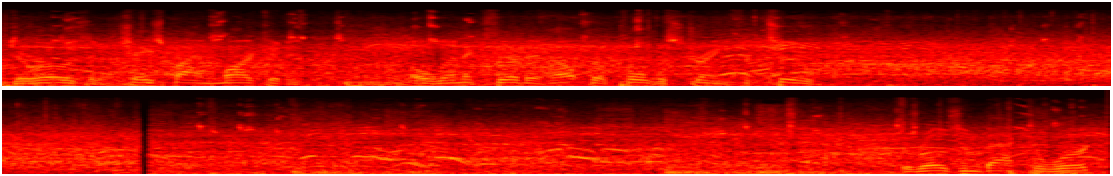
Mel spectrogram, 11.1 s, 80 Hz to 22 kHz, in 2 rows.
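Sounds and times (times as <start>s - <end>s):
arena crowd din: 0.0s - 11.0s
basketball game sounds: 0.0s - 11.0s.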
